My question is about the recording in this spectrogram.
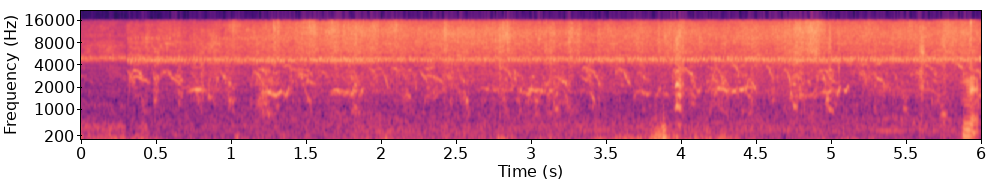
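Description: A flock of young chickens in a pen, many short overlapping cheeping calls going on throughout, over a steady high insect trill. One dull thump about four seconds in.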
